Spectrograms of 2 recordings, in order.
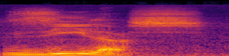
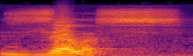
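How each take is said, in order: First: The first vowel is long. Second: The first vowel is short. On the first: The speaker calls it wrong. "Both pronunciations wrong" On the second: The speaker calls it right. "They have the short S sound in them"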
